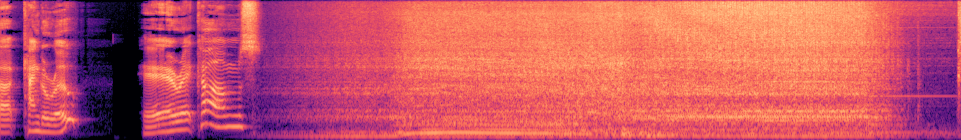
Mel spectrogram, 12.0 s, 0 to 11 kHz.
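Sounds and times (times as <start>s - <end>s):
speech: 0.0s - 1.0s, 1.8s - 3.3s
car engine rumbling: 3.3s - 11.6s.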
